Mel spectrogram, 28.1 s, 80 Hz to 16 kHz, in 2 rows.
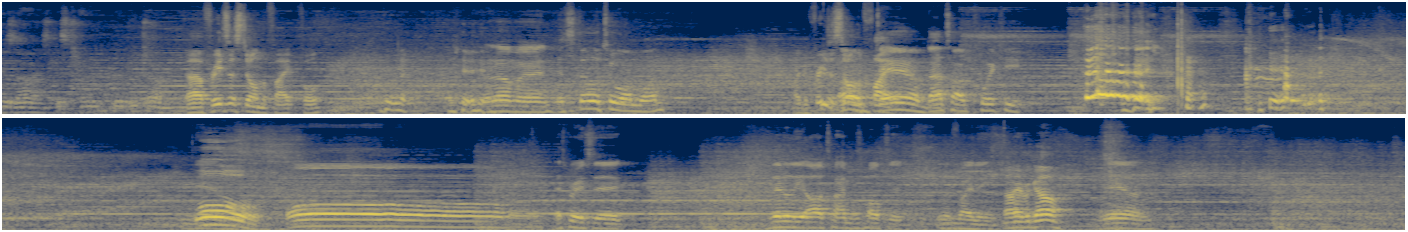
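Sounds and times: faint background music: 0:00.0 - 0:28.0.

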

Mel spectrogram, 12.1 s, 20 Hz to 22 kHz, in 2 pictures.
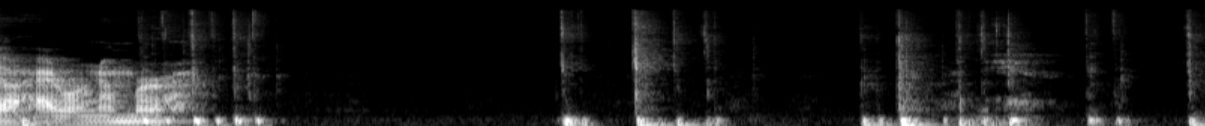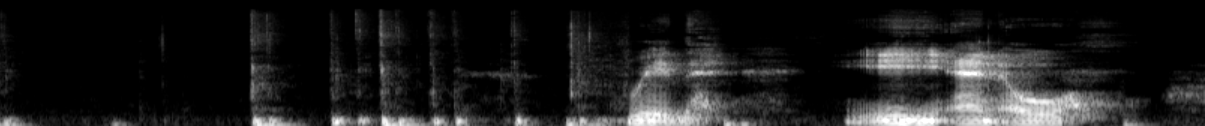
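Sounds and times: computer keyboard typing: 0:00.7 - 0:01.4, 0:02.8 - 0:06.2, 0:06.8 - 0:09.1.

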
